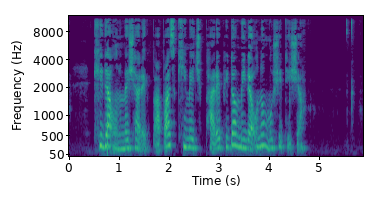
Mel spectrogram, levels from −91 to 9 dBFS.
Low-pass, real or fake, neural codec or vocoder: 10.8 kHz; real; none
